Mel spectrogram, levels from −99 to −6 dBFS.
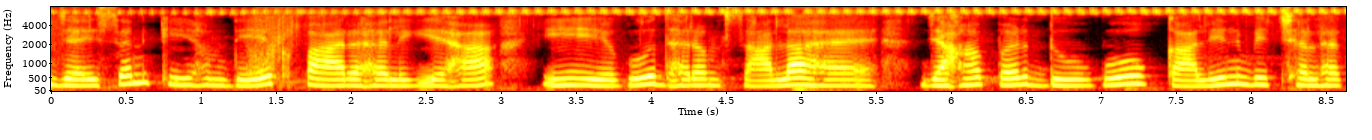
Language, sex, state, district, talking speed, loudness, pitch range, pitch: Hindi, female, Bihar, Katihar, 130 wpm, -17 LUFS, 215-245 Hz, 225 Hz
